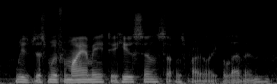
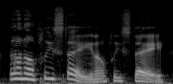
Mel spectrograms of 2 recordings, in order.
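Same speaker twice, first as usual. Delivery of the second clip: high, desperate pleading impression; retold tearful begging; 7 semitones higher than usual. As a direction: beg him to stay, mock-pitiful. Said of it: "he starts crying".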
